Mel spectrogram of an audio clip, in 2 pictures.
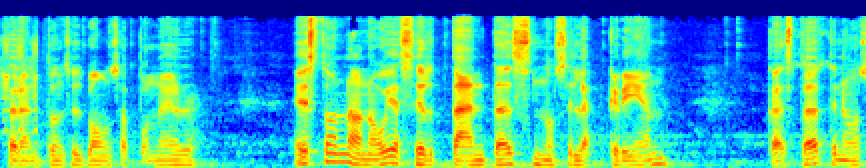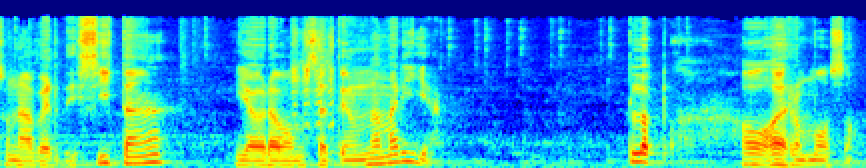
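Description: A man's voice: medium pitch, moderate pace, long pauses, slight background noise. Playful man narrating his gameplay. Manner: playful, hums and babbles sound effects. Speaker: gaming channel host. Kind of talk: Minecraft let's play commentary.

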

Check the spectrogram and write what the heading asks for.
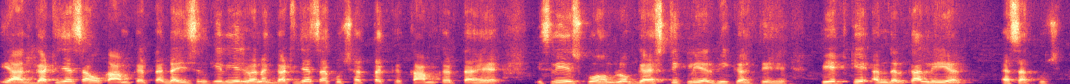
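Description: An Indian man teaches a biology lesson in a fairly high voice. He keeps asking the class questions and then answers them himself, padding his explanation with fillers and restarts. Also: animated, moderate pace, darkish tone. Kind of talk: explanatory lecture in Hindi.

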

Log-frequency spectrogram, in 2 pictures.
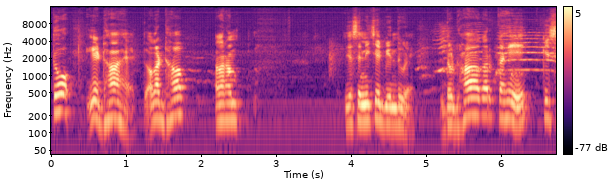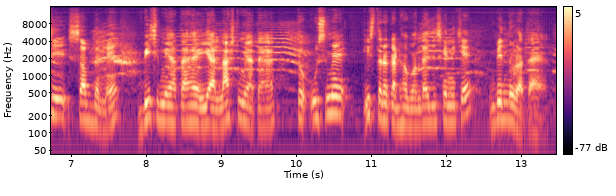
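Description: A teacher walks through a spelling lesson one point at a time, asking each question aloud before answering it. The voice sits at an ordinary middle pitch. A faint hiss of noise runs underneath. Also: animated, a little slow. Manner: explains step by step, asks and answers own questions. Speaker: Hindi teacher. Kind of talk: spoken grammar lesson.

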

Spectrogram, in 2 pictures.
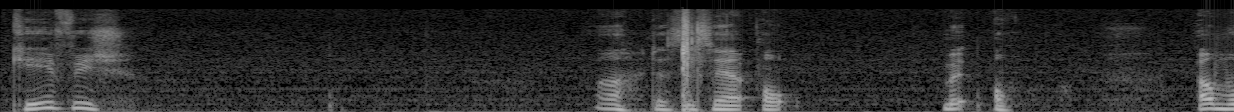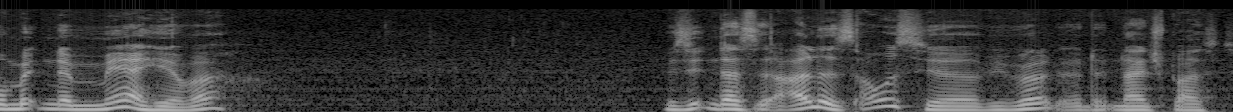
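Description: A male Let's Play host talking through a game in a slightly high, unhurried voice. He rambles casually, trips over words and mutters curses whenever something goes wrong. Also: animated, a little mellow, a little hiss or hum. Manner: casual, mutters and swears while stumbling over signs. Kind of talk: gameplay commentary.

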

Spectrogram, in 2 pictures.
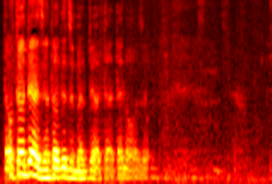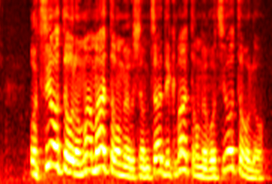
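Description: Lively high-voiced rabbi telling stories. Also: male voice, long pauses. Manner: animated storytelling, acts out characters, jokes and quizzes the audience. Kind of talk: sermon with storytelling.

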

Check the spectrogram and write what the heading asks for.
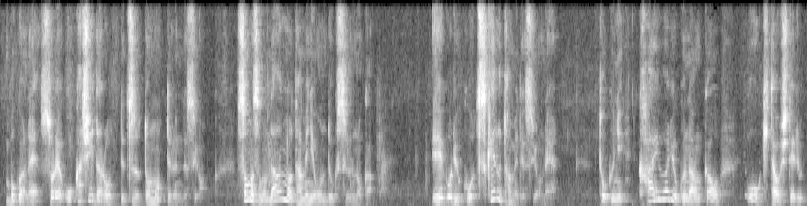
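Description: A man hosting a radio show in a studio, explaining English pronunciation in a chatty, emphatic way and speaking straight to his listeners. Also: a little high. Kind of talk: radio talk explaining language learning.

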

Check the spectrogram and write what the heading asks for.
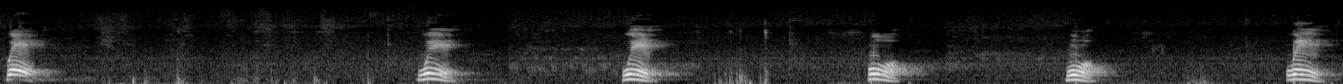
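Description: A woman's voice: medium pitch, low-quality recording. A woman teaching a Korean vowel lesson in Vietnamese, patiently repeating each sound and asking the class questions she answers herself.

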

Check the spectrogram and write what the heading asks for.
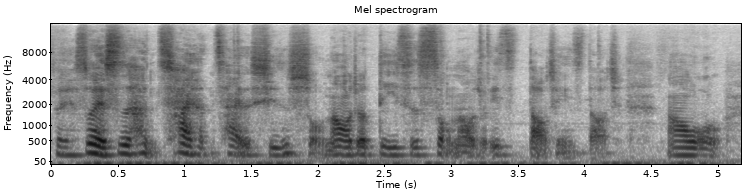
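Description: A woman's voice: deep voice, steady tone, racing, gravelly, a little mellow, slightly rough. A woman in her twenties with a Taiwanese Mandarin accent, a student guest chattily telling a story in a radio studio, chaining her sentences with run-ons. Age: 20s. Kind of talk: casual storytelling in a radio interview.

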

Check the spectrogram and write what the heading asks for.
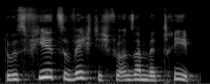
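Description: A woman voicing an angry, threatening male school principal in an animated story. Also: on the high side, brisk, lightly acted. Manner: scolding, threatening.

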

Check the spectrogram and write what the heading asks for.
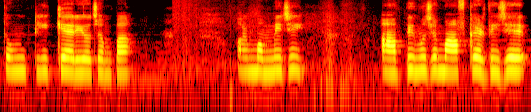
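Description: An actress playing a proud, bossy working daughter-in-law in a family short film, commanding in tone. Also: female voice, high-pitched, flat delivery, unhurried, faint music behind. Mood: apologetic.

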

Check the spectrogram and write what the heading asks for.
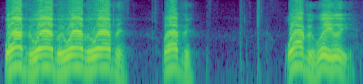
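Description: A young man streaming a game with friends, chatting casually, swearing a lot and breaking into excited shouts. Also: sits high, quick pace, no echo, clean studio sound. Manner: excitable, profane, bursts into shouts. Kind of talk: casual gaming commentary.

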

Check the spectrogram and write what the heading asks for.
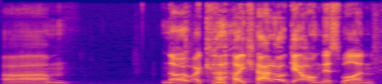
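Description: Excitable gamer, lively pitch. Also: male voice, takes it slowly, clean tone. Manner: excitable, animated, jumpy exclamations. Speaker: gaming video host. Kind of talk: playing a video game with live commentary.

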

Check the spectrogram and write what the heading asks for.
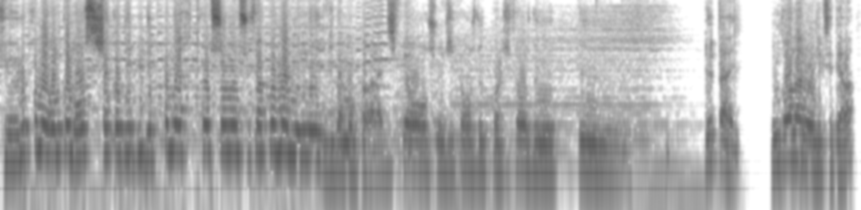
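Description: A man's voice: a little high, moderate pace, rough recording. A man telling a sports history story in a casual, unscripted way, with a lot of fillers and restarts. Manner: hesitant, full of fillers and restarts. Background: faint music.

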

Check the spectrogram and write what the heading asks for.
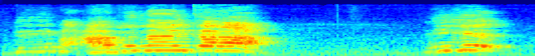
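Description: A man playing a flustered typhoon reporter in an improvised comedy sketch, shouting as if over strong wind. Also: extremely high pitch, lively intonation, fast. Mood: flustered, urgent. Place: indoor music rehearsal room. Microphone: camera across the room. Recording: roomy, distant phone-camera pickup with faint noise.

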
